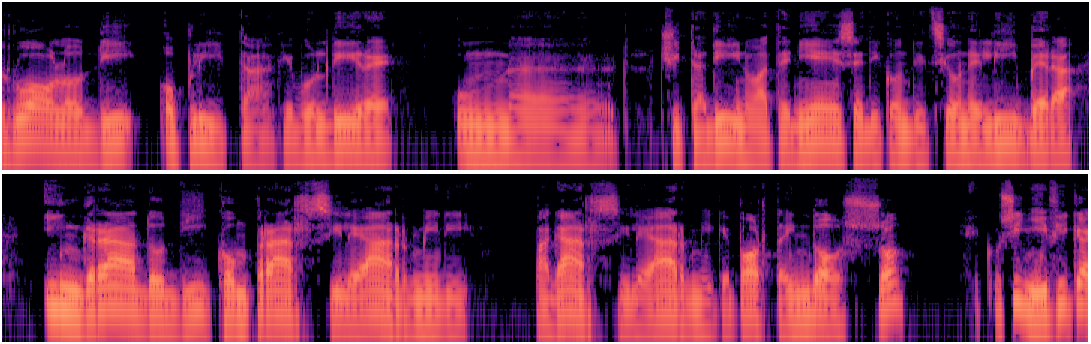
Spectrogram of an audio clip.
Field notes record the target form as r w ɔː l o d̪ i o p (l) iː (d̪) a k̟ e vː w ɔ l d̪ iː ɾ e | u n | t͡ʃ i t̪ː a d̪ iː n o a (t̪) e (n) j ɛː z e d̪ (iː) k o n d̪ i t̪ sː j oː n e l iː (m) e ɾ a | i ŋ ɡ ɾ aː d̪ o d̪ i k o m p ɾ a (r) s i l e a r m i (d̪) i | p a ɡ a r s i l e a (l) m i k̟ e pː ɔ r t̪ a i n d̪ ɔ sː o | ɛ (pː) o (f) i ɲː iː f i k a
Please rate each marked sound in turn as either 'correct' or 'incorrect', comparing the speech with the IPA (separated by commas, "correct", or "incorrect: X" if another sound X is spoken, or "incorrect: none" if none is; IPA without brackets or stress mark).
correct, incorrect: t̪, correct, correct, incorrect: i, incorrect: b, correct, correct, incorrect: r, incorrect: kː, incorrect: s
